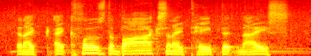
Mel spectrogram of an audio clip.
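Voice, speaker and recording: A man with an American accent talks in fairly even intonation while music plays in the background. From US Northeast, northeastern Pennsylvania. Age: 40s. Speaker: gaming streamer. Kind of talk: casual live-stream chat. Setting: live stream. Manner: halting, many fillers and restarts.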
